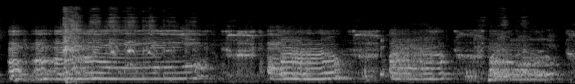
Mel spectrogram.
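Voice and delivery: long high cackling laugh; howling laugh. Real, not acted. Streamer howls with laughter over the donkey joke.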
